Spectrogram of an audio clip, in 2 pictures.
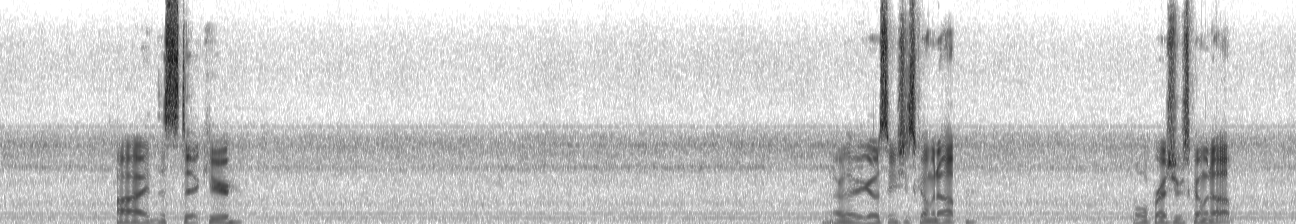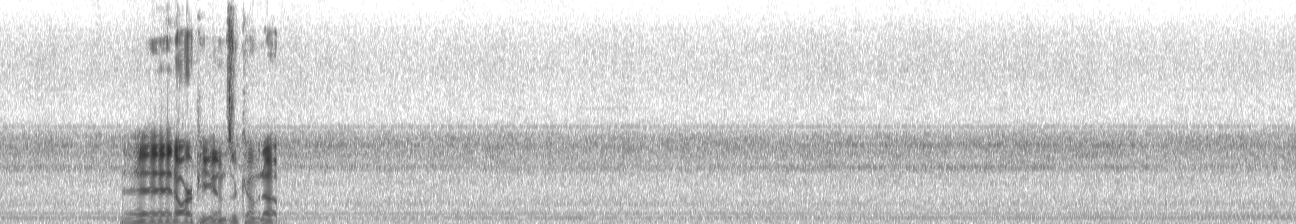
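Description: An aircraft engine hums steadily.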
